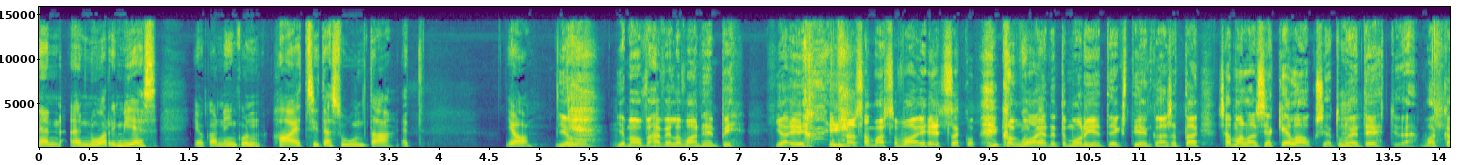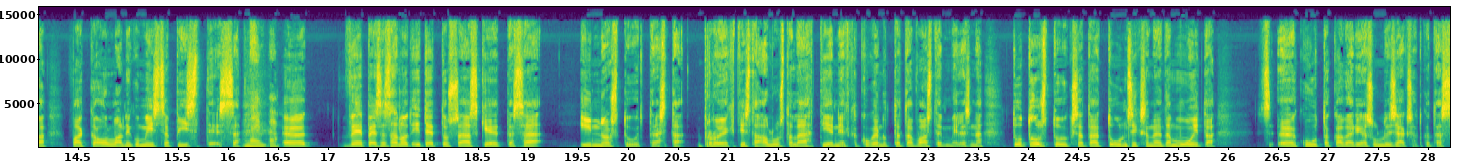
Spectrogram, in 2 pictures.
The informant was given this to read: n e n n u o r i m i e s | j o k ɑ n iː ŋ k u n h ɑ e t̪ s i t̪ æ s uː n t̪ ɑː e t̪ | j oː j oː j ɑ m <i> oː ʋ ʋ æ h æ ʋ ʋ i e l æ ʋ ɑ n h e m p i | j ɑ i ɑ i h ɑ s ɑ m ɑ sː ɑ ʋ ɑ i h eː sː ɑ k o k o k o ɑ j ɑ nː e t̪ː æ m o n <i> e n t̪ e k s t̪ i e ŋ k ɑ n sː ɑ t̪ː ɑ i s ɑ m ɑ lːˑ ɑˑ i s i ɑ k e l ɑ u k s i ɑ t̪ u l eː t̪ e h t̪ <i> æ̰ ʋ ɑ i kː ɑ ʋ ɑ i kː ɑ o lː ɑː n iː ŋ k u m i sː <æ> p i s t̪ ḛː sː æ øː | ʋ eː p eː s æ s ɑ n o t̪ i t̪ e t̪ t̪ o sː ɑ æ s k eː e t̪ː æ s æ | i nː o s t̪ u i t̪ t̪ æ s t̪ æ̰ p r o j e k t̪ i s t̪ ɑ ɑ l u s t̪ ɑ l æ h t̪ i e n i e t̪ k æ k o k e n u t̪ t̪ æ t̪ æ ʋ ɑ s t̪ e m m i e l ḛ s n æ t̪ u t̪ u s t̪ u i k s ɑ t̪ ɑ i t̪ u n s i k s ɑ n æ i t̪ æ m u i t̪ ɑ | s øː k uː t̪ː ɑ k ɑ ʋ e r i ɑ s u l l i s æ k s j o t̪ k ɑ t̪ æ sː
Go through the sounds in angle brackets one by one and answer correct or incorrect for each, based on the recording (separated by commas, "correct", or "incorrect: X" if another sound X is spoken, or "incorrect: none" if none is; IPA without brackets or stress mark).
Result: incorrect: æ, correct, incorrect: y, correct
